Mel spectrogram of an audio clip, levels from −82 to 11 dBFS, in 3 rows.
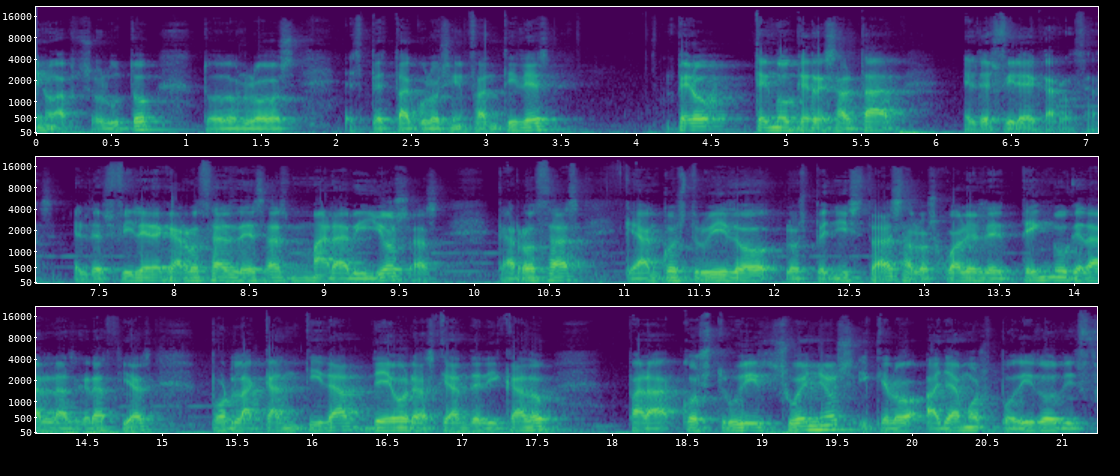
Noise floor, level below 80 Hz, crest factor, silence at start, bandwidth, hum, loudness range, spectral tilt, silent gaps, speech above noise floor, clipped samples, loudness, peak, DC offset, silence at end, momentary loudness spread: -41 dBFS; -34 dBFS; 16 dB; 0 s; 18 kHz; none; 2 LU; -6.5 dB/octave; none; 25 dB; under 0.1%; -16 LUFS; 0 dBFS; under 0.1%; 0 s; 9 LU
